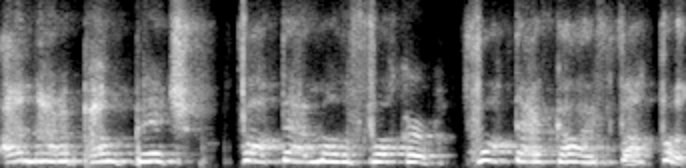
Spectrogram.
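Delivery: put-on, high-pitched screaming. Retelling how someone ran down the streets cursing: imitating someone screaming. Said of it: "And he's screaming".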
